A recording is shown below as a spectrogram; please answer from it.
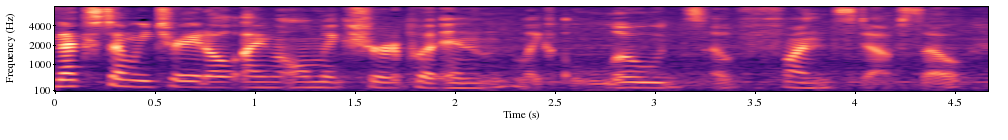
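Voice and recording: Over clear background noise, a woman with vocal fry talks at a moderate pace with fairly even intonation.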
